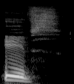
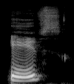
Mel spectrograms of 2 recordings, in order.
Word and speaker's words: Aves: When I was listening its pronunciation, तो मुझे दो किस्म की pronunciation मिली. उनमें से एक एव्स और बहुत से लोग इसे एविस भी बोलते हैं. So what ever you like, right.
